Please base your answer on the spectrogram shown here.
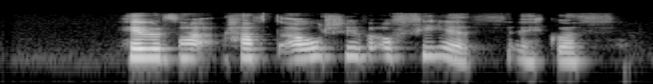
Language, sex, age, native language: Icelandic, female, 30-39, Icelandic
